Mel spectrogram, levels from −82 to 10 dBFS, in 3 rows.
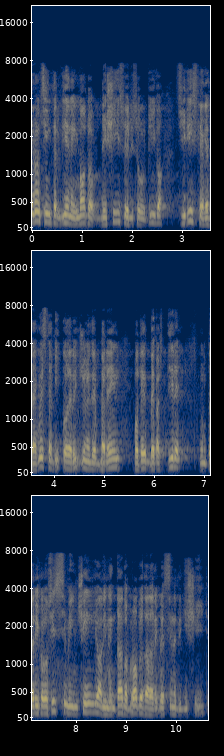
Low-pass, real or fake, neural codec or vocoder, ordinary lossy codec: none; fake; codec, 16 kHz, 2 kbps, FreqCodec, larger model; none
